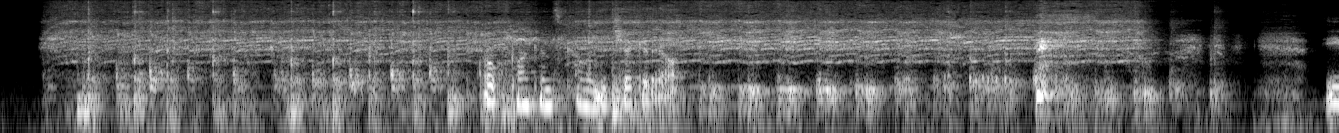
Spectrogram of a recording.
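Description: Motorized toy mouse from a Catch Me Kitty cat toy, running: a small electric motor with a steady high whine over an uneven lower whirr. It starts just after the beginning and cuts off about a second before the end.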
